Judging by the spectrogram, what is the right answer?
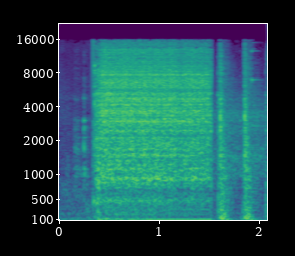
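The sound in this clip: A big coffee grinder grinds beans at a medium-fine setting: a loud, steady whirring grind lasting over a second, then two short bursts of grinding.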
